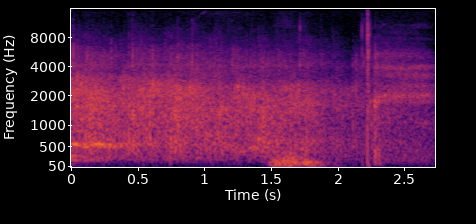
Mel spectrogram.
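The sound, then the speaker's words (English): A crowd applauds steadily for a female performer, a dense wash of clapping hands that holds for a few seconds, with a couple of sharper claps near the end. “Can we give her another round of applause?”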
